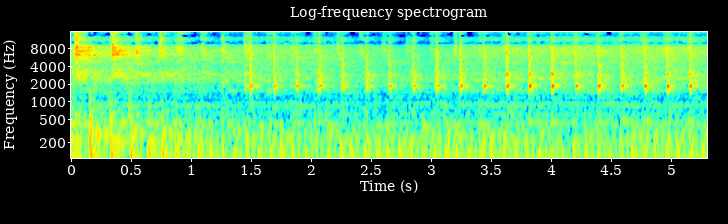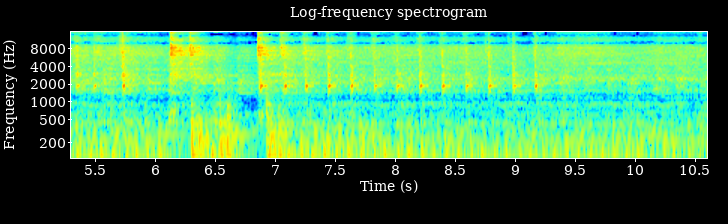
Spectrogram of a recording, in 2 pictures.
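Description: Xiangju opera accompaniment music: sustained low instrumental notes under a fast, even percussion beat of about four to five clicks a second, with a louder stroke breaking the beat about six and a half seconds in.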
